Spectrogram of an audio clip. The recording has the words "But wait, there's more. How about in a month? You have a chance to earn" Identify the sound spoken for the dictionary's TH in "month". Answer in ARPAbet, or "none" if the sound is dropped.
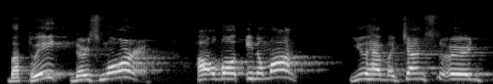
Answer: T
